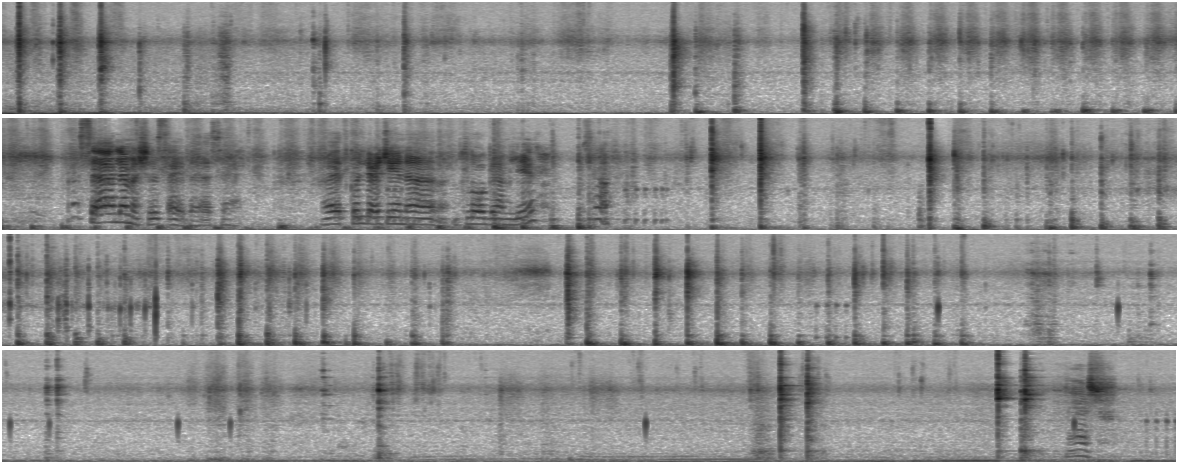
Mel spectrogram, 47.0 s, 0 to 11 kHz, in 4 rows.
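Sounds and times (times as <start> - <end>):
hands slapping dough on wood: 0.0 - 2.0, 6.7 - 18.2, 18.8 - 28.1, 29.1 - 33.3.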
